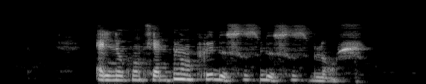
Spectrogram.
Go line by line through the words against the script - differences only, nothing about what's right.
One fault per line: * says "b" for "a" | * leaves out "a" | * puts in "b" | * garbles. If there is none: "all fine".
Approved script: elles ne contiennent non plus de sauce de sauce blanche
all fine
